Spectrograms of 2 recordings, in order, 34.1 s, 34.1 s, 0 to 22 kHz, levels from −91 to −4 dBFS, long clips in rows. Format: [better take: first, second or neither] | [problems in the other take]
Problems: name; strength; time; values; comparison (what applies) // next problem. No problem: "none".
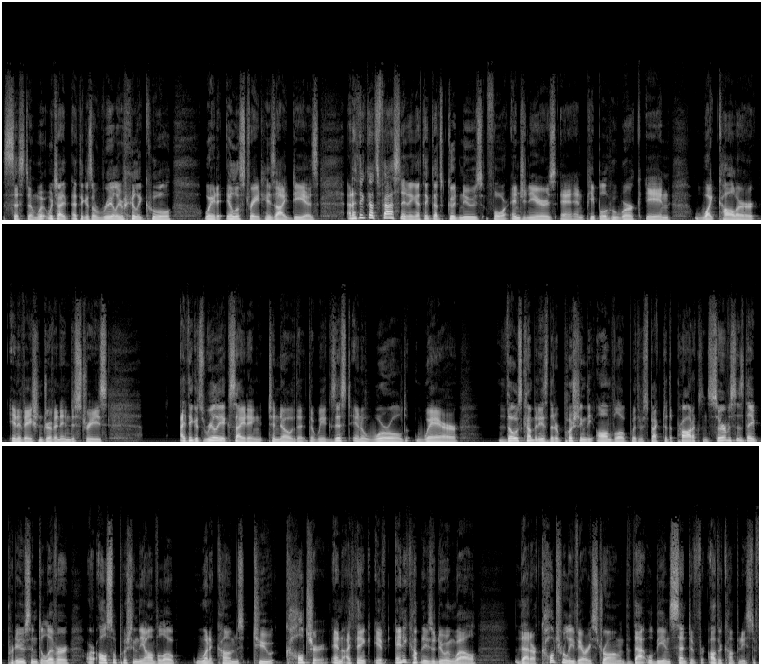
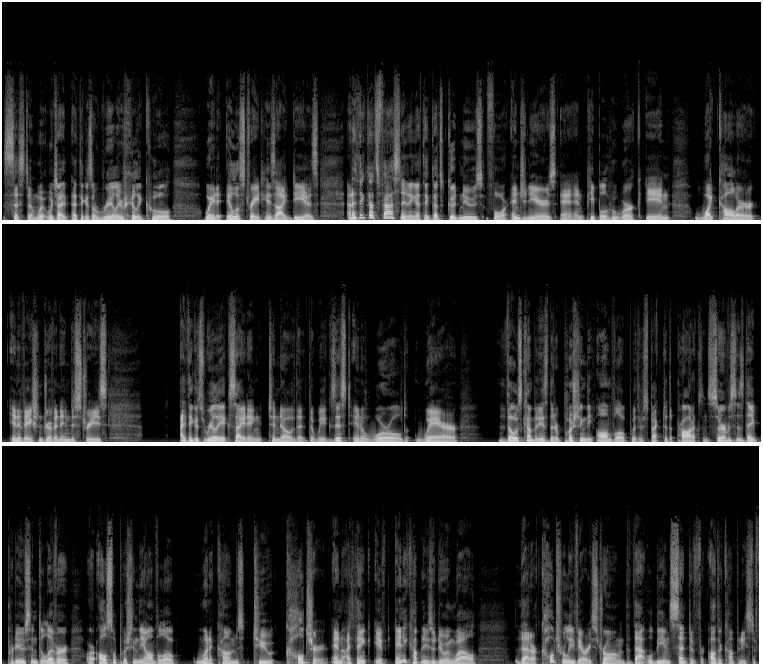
neither | none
